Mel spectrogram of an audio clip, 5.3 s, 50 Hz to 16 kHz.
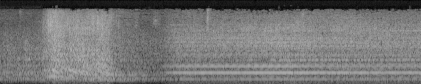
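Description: NASCAR stock cars race at Talladega in the 2011 Aaron's 499, with a loud car sweeping past early, then a steady, droning engine pack holding sustained tones.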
